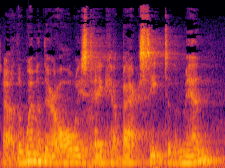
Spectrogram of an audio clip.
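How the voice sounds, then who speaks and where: A man with an American accent giving halting, conversational answers in an interview as a missions director. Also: mid-range voice. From United States. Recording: roomy echo, distant mic, faint noise.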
